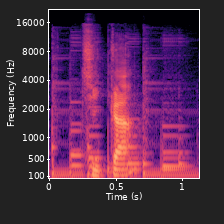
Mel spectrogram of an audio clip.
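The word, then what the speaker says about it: 地下: But yeah, chika, accented on the first syllable, means underground, below the ground.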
